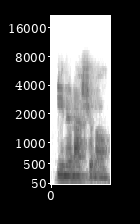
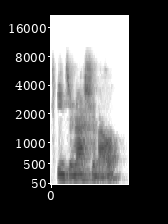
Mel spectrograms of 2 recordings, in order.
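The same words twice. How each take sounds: First: The T after the N is dropped. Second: The T after the N is clearly pronounced. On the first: "the T is not pronounced" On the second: "instead of saying international"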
